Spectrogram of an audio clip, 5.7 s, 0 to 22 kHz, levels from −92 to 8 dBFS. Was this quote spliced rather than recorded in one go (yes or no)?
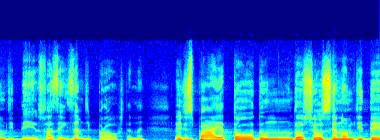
no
